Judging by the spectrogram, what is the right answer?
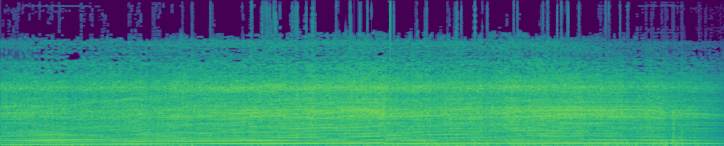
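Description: A high-revving engine accelerating, its pitch climbing steadily for about five seconds, dipping briefly, then holding high before fading out at the end.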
